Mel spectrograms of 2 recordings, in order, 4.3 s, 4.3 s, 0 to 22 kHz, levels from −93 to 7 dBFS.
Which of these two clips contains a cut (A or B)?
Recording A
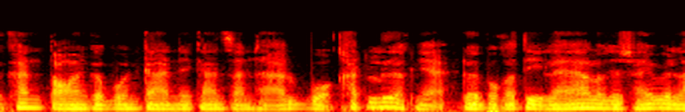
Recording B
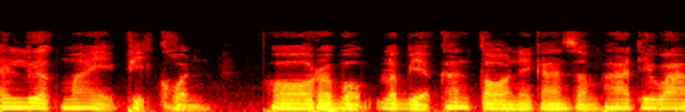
A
